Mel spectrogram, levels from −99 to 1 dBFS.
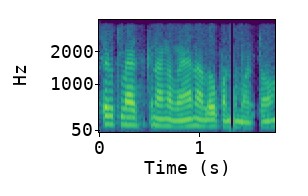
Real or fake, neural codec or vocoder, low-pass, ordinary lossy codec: fake; vocoder, 44.1 kHz, 128 mel bands every 256 samples, BigVGAN v2; 3.6 kHz; none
